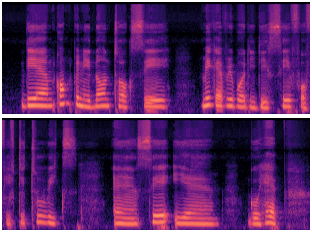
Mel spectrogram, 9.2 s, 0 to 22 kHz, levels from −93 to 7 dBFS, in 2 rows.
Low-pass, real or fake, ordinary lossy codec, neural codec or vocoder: none; real; none; none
